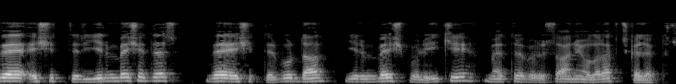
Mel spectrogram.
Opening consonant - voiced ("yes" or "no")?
yes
